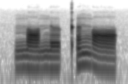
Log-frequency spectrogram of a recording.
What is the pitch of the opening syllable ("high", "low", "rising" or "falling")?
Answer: low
